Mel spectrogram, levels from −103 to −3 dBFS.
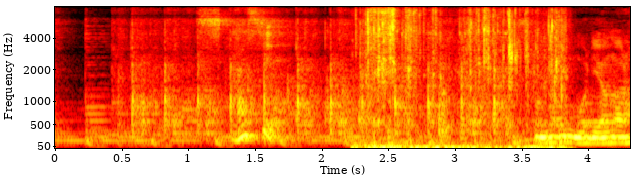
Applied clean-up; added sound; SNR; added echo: none; Keys jangling; -3 dB; reverberation time 0.5 s.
